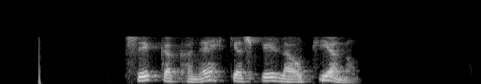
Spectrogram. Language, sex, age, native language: Icelandic, male, 80-89, Icelandic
